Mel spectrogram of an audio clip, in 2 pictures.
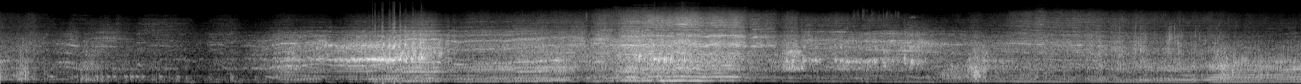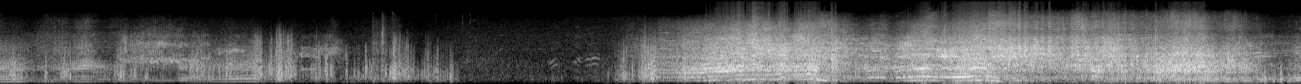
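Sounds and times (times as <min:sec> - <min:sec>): tyres squealing: 0:00.8 - 0:12.6
race car engine revving: 0:01.6 - 0:15.9, 0:19.4 - 0:26.0.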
